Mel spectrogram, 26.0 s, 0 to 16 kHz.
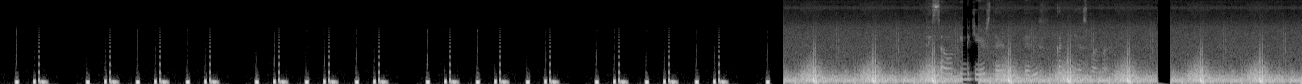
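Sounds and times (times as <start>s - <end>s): heart murmur: 0.3s - 1.0s, 2.1s - 2.4s, 3.1s - 3.4s, 5.1s - 5.8s, 8.9s - 9.2s, 9.9s - 10.2s, 15.3s - 19.2s, 19.8s - 25.8s
heartbeat through a stethoscope: 0.3s - 1.0s, 1.7s - 4.4s, 5.1s - 7.8s, 8.5s - 11.2s, 11.9s - 14.6s, 15.3s - 26.0s
rumbling noise: 15.7s - 26.0s.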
